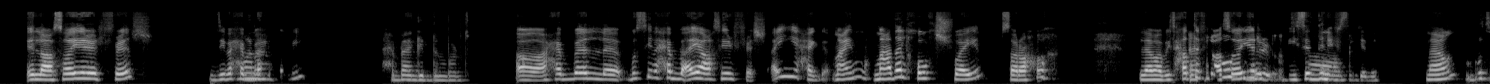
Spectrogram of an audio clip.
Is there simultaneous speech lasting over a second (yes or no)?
yes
